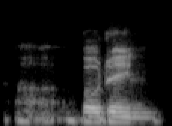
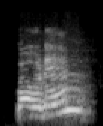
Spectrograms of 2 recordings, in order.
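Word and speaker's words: Bowdoin: a ba in geology from Boudin is that how you pronounce it Jenny Bowden Bowden okay thank you um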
